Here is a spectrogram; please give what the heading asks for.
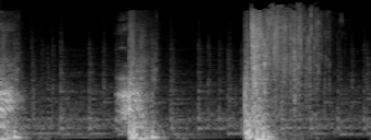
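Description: Two heavy, splintering impacts as a back door is kicked in, the first a loud crunching thud and the second a sharper, brighter crash of breaking wood, each trailing off into rattling debris.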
